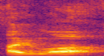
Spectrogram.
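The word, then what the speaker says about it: Islay: It's actually pronounced Isla.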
